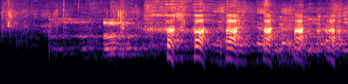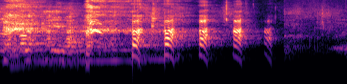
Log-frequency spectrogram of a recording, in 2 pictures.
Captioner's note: this is the sound of happy laughter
